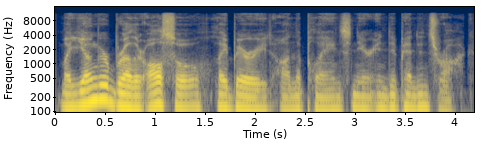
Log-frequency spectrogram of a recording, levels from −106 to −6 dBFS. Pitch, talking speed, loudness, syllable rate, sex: 110 Hz, 170 wpm, -17 LUFS, 5.0 syllables/s, male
